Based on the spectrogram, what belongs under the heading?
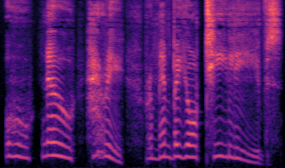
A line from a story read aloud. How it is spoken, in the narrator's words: There was an intake of breath, and whispered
